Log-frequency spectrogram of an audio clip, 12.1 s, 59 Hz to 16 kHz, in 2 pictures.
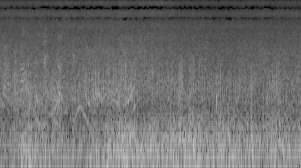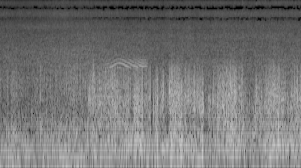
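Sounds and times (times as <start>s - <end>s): waves breaking on beach: 0.0s - 12.0s
wind buffeting microphone: 0.0s - 12.0s.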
